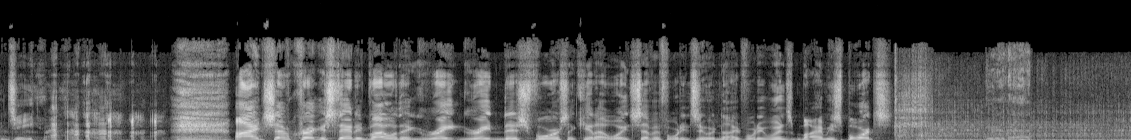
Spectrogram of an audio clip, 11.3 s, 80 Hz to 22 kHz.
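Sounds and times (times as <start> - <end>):
laughter: 0.0 - 1.9
speech: 0.1 - 1.2, 1.8 - 10.5
boat engine idling: 10.2 - 11.2.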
